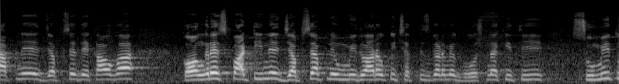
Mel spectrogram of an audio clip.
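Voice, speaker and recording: A man's voice: very high voice, fairly bright tone. A man giving a live news report as a field reporter, talking in long, wordy run-on sentences. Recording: noisy live link with ambient sound.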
